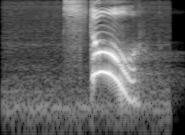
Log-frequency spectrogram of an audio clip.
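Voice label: "chair", Russian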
